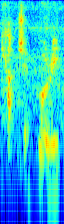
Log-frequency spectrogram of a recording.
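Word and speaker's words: khachapuri: make yourself it's called kachopuri which is spelt k h a c h but it's definitely kh to start with katja kuri it's from georgia and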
